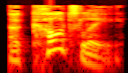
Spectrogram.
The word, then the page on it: occultly: British English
